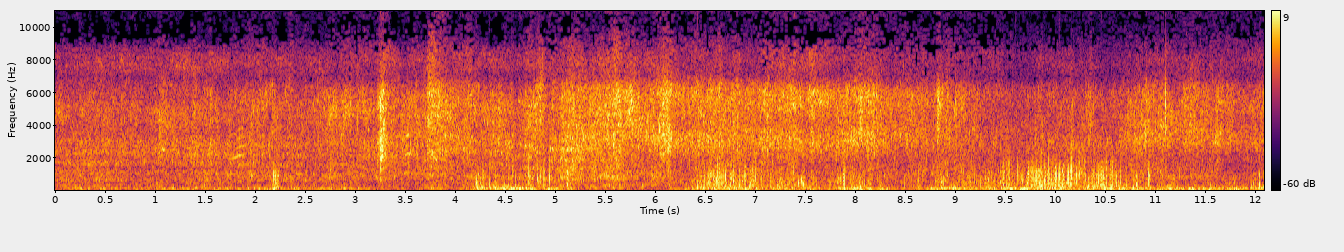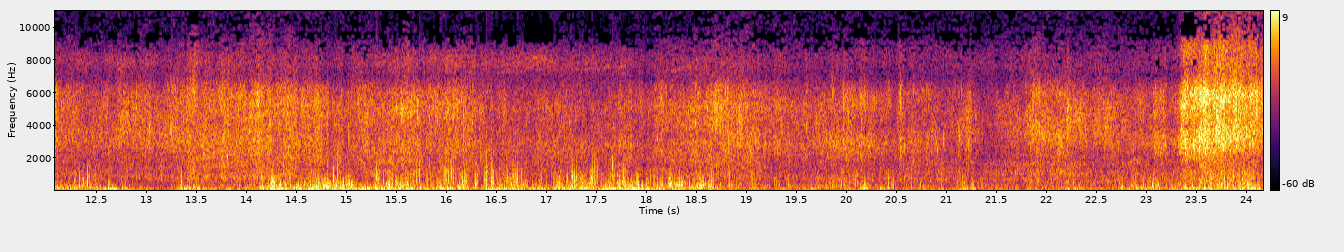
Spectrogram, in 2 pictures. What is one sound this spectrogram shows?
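Wind gusts rumble across the microphone outdoors.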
